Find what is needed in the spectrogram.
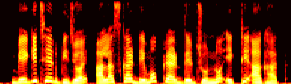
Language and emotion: Bengali, neutral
